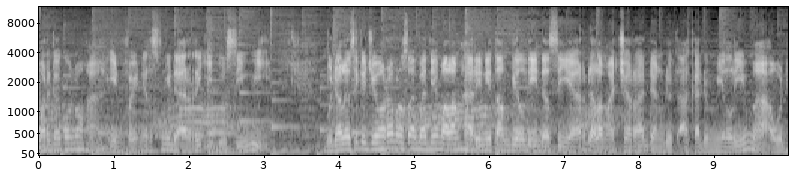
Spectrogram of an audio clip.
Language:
Indonesian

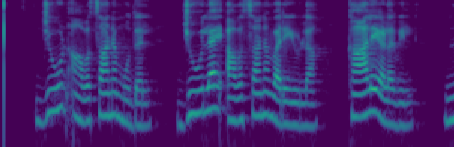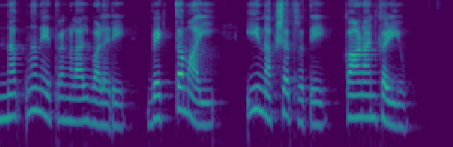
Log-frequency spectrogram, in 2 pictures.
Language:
Malayalam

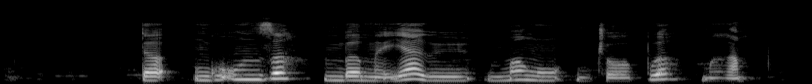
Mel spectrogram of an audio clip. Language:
Fe'fe'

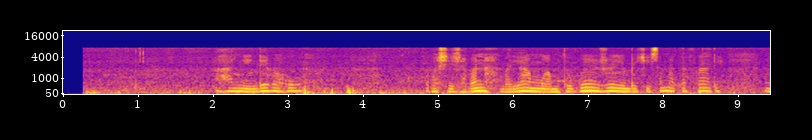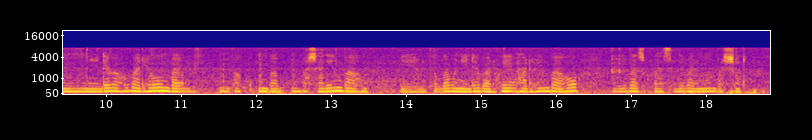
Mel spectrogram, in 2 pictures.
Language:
Nyankole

